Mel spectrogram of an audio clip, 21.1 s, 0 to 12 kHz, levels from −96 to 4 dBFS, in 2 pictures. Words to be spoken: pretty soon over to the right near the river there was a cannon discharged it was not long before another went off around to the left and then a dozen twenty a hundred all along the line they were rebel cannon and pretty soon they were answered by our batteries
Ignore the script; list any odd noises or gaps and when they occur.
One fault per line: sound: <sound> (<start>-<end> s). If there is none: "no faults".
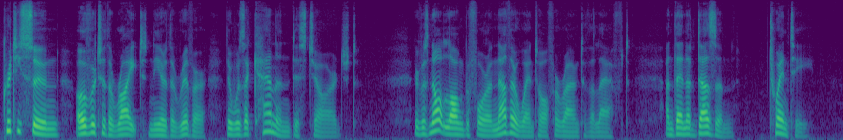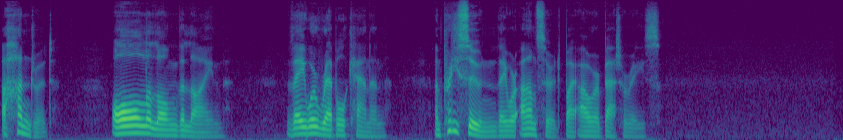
no faults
